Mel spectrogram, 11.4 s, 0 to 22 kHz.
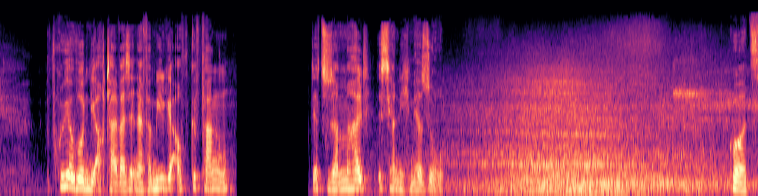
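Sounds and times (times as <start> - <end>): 
speech: 0.9 - 3.6, 4.7 - 6.8, 11.0 - 11.3
Intercity train wheels rumbling on track pulling into station platform: 6.4 - 11.3
thin high train brake squeal: 7.5 - 11.3.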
